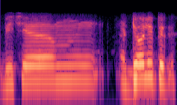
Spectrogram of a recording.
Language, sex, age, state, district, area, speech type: Kashmiri, male, 18-30, Jammu and Kashmir, Shopian, rural, conversation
